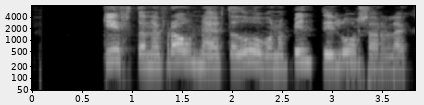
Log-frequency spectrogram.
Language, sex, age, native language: Icelandic, male, 12, Icelandic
